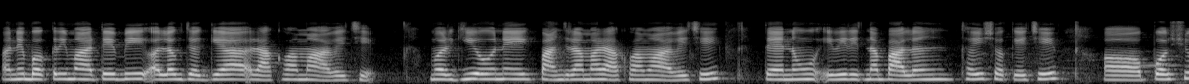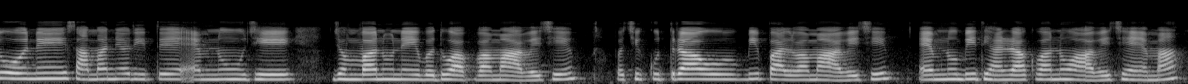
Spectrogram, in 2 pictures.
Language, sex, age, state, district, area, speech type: Gujarati, female, 18-30, Gujarat, Anand, rural, spontaneous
